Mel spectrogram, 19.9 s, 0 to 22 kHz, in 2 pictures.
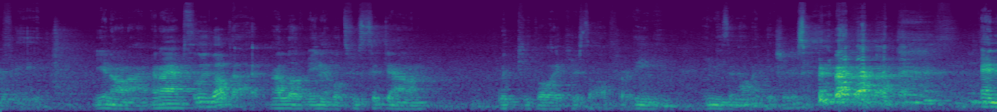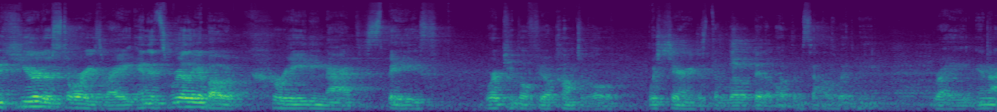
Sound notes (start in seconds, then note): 8.0 laughing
